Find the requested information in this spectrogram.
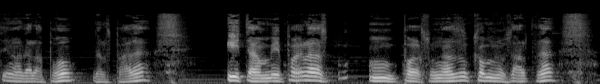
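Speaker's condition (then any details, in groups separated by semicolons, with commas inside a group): Down syndrome; congenital, born with it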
